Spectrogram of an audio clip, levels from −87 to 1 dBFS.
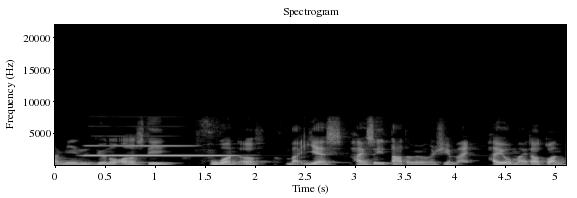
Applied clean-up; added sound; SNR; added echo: classical method Wiener filter.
